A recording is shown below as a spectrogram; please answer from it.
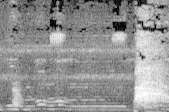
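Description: A faint, wavering animal whimper, then a short breathy exclamation near the end.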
